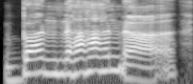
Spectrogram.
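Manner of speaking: high, loud, slow delighted echo; enthusiastic repeat. Acted. Scarlett echoes Stuart's word, high and delighted. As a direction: repeat it with gusto. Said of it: "wiederholte Scarlett begeistert".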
